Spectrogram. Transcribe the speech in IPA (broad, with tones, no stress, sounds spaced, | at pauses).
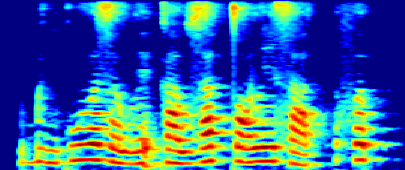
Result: ɓ ɨ˨˩ ŋ k w u˧ ə̯ z ə˨˩ w l ḛ˧˨ k a˨˩ w z a˦˥ t̚ t̪ ɔ˨˦ l i˧ s a˨˩ t̚ | f ə˦˥ p̚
